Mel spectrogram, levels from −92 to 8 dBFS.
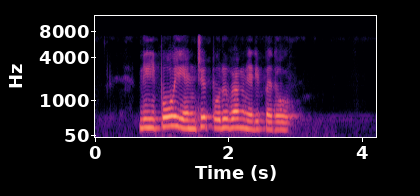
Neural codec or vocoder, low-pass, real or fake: codec, 16 kHz, 2 kbps, FreqCodec, smaller model; 7.2 kHz; fake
